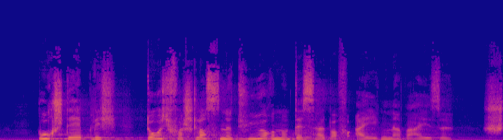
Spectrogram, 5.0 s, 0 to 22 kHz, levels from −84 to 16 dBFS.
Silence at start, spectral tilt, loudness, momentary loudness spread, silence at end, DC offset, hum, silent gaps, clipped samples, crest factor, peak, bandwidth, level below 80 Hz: 0.4 s; -2.5 dB/octave; -28 LUFS; 11 LU; 0 s; under 0.1%; 50 Hz at -55 dBFS; none; under 0.1%; 18 dB; -12 dBFS; 15.5 kHz; -60 dBFS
